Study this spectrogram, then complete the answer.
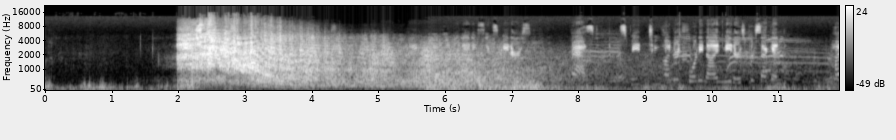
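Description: An Aerotech M1350 rocket motor ignites on a level 3 certification flight with a sudden loud, rushing roar that tapers over several seconds and fades into distant crackling as it climbs away.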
